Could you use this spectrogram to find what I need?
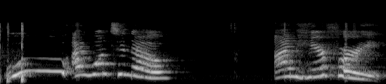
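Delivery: high, loud and eager; thrilled, can't wait to hear; excited. Real, not acted.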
